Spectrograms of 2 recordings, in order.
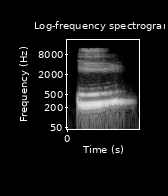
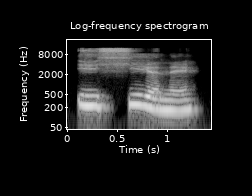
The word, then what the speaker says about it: higiene: So, clase, la higiene personal. That is an extremely hard word for native English speakers to say. La higiene, because the H is silent and the G sounds like an H. La higiene personal.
